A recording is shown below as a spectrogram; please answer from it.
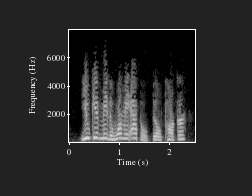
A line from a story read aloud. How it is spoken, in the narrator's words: Andy was howling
